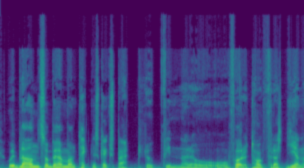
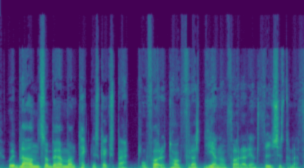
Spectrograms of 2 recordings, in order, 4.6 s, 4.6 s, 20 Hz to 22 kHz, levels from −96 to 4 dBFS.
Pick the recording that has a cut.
second; 1 cut; at 2.1 s

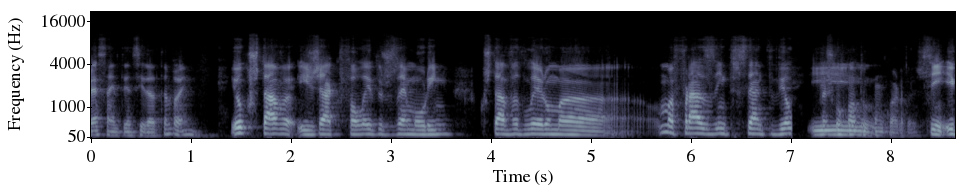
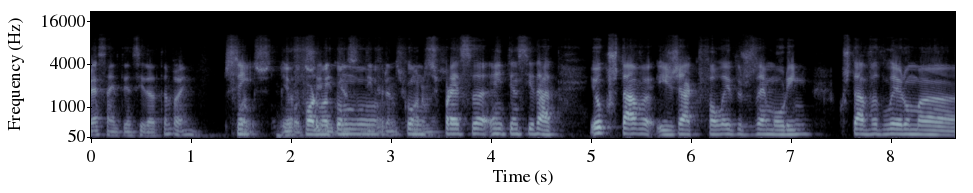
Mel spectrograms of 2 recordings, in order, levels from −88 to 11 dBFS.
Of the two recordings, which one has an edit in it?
first; 2 cuts; at 1.3 s, 7.0 s

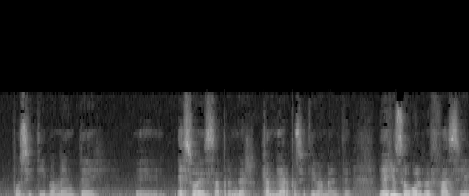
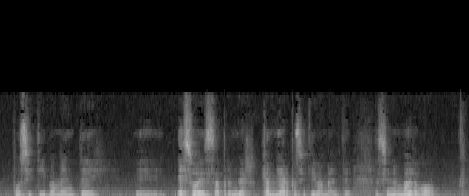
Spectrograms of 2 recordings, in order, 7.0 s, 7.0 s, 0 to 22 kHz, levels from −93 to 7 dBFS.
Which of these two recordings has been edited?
second; 1 cut; at 5.6 s

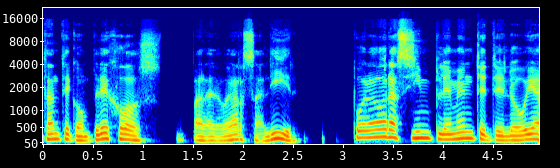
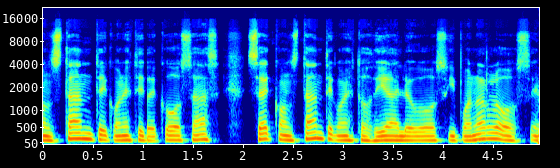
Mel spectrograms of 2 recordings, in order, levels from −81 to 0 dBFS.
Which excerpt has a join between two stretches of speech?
second; 1 cut; at 1.1 s

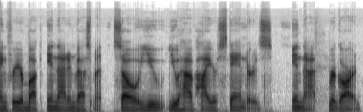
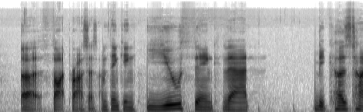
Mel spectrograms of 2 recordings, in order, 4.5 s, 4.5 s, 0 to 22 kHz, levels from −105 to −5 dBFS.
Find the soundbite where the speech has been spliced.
second; 1 cut; at 1.7 s

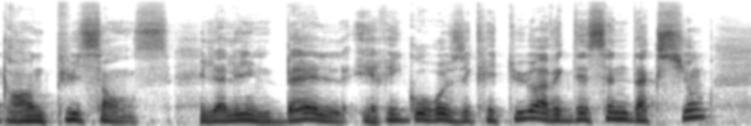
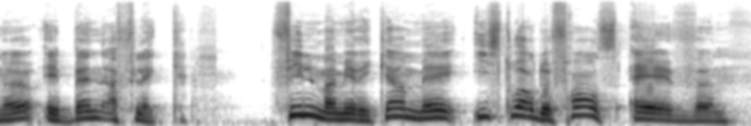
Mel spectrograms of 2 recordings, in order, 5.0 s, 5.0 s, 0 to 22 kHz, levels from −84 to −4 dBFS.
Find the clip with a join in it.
first; 1 cut; at 1.3 s

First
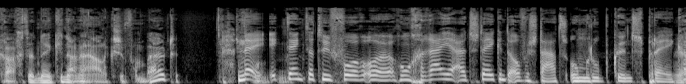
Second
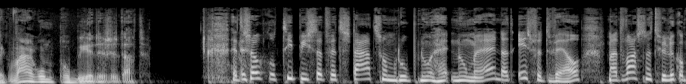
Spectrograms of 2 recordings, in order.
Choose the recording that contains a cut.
first; 1 cut; at 2.4 s

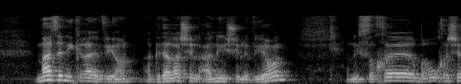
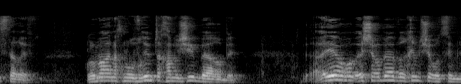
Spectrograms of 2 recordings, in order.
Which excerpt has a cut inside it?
first; 1 cut; at 3.4 s

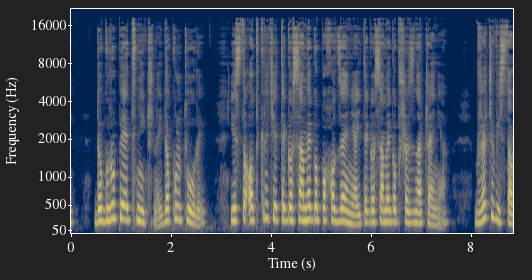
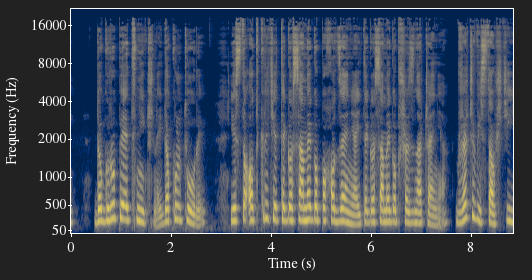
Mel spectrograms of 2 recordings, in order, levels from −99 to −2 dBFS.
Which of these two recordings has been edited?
second; 1 cut; at 7.6 s

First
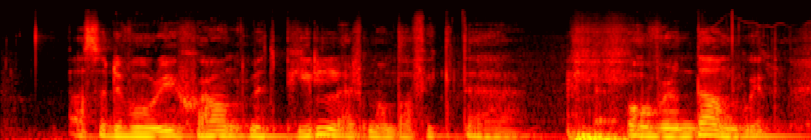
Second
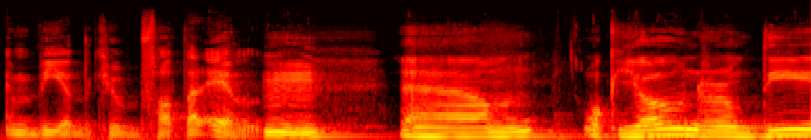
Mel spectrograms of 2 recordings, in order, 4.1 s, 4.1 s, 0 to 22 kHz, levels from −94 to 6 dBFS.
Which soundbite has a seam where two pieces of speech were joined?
second; 1 cut; at 1.3 s

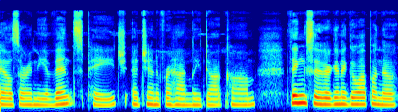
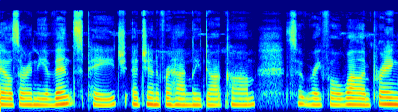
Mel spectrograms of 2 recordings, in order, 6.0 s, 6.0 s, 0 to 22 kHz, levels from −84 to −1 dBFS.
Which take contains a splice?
second; 1 cut; at 4.2 s

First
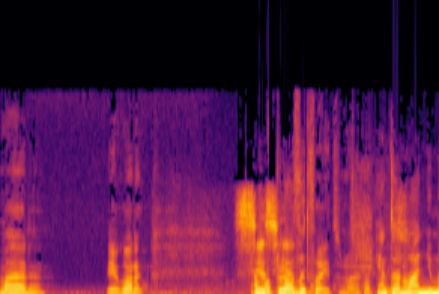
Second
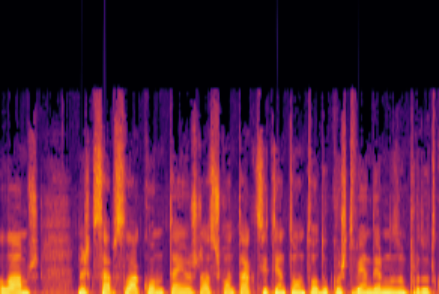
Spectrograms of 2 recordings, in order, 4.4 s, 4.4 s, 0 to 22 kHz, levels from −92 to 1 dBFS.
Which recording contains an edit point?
first; 2 cuts; at 1.1 s, 3.1 s

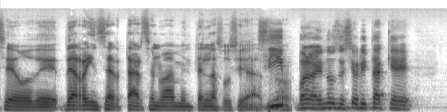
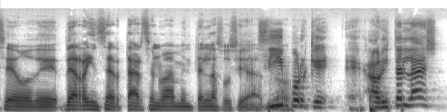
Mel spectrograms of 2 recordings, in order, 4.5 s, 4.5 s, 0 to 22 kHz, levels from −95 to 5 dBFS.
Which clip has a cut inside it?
first; 1 cut; at 2.9 s

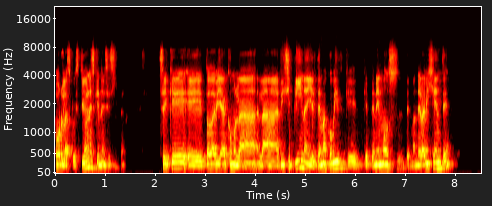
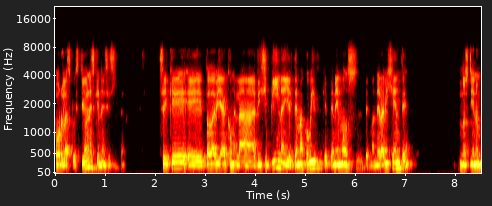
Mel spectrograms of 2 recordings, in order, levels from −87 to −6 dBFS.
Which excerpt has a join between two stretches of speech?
second; 2 cuts; at 3.6 s, 5.4 s

